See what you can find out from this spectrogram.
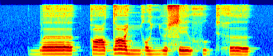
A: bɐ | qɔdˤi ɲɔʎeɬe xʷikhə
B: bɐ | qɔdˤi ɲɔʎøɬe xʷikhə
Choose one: B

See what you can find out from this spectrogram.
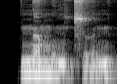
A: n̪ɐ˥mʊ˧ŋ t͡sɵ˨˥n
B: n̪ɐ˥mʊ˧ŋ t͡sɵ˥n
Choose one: A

